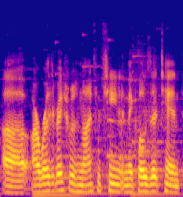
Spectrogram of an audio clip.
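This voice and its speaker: A man vlogging a family trip, talking fast and excitably while eating at a restaurant. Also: mid-range voice, over music, rough recording. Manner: fast-talking, excitable, talks with mouth full. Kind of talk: casual chat.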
